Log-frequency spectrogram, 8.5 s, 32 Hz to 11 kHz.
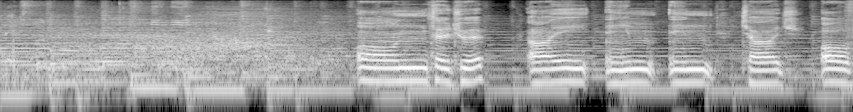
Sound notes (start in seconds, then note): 0.1 laughs; 1.4 car horn toots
